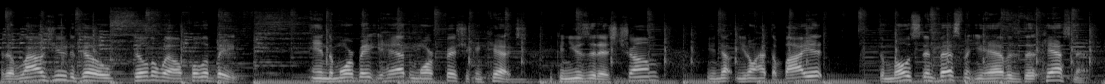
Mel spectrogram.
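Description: A man with an American accent talks at a fairly quick pace with ordinary pitch variation, his voice dry with no echo while clear music plays in the background. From Florida, USA. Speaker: fishing guide. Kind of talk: instructional demonstration to camera. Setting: outdoors on a boat. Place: boat.

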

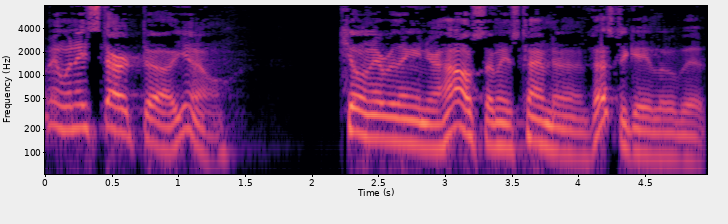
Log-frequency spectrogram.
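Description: A man's medium-pitched, very fast speech with very wide pitch swings. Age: 60s. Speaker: Baptist preacher. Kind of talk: Bible study teaching. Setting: church. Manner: conversational, frequent filler words.

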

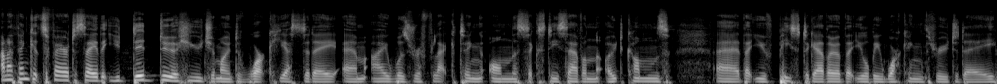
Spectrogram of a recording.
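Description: Over a quiet background, a woman with a very deep, low pitch talks at a moderate pace with ordinary pitch variation. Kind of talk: welcome address. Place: hall. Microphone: handheld.

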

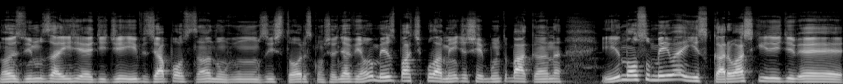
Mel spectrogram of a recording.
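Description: A man speaks at a moderate pace with ordinary pitch variation. Behind him, the background stays quiet. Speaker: music news youtuber. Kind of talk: commentary. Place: home room. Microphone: studio mic.

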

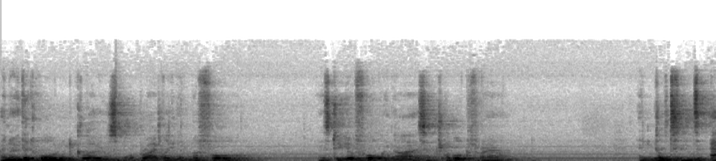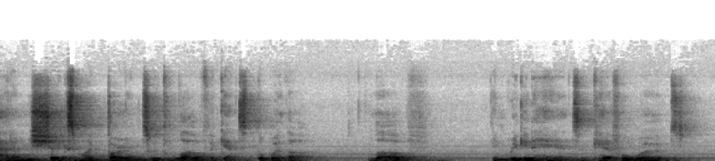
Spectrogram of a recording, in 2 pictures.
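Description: A man speaks with fairly even intonation and long, frequent pauses. Audible room echo and light background noise are present. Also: moderate pace. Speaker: poet performer. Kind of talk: poetry reading. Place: stage.

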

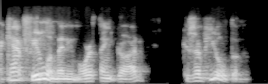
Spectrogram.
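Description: A man's voice with very wide pitch swings. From Manchester, England, then Canada; England. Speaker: hypnotherapy speaker; speaker. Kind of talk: storytelling presentation. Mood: reflective, nostalgic childhood story. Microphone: video call.

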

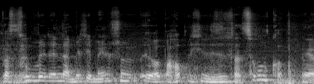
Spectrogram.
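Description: Light background noise sits behind a man whose intonation is lively. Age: 50s. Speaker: politician, pension spokesman. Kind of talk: interview answer. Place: meeting room.

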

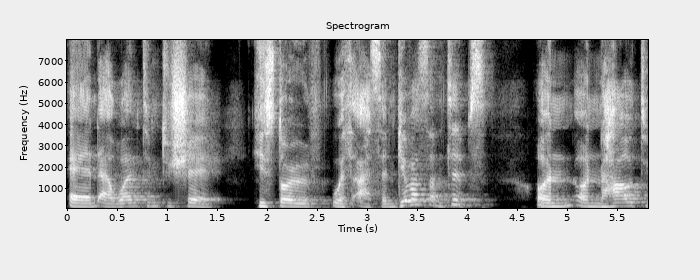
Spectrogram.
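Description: A man with a plain, everyday voice speaks at a moderate pace against a quiet background. His pitch is fairly high, with ordinary pitch variation. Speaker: YouTube show host. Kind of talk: interview conversation. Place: studio. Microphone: studio mic.

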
